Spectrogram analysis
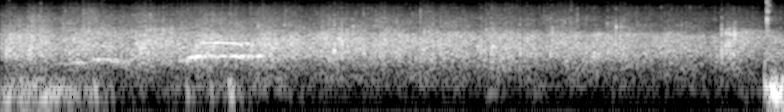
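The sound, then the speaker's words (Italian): An audience at a Sunday church gathering applauds with steady, even clapping that lasts about four seconds and holds a moderate, fairly faint level throughout. “Facciamo un applauso, sono qua.”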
